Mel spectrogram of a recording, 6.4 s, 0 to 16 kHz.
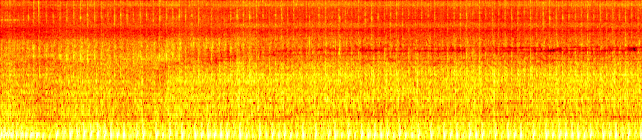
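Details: Honda Vario 150 keyless scooter that suddenly died and would not start (fuel pump pressure normal, about 40), after repair with radiator coolant refilled: steady, even idle with regular quick beat, no knocks or rattles; healthy.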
